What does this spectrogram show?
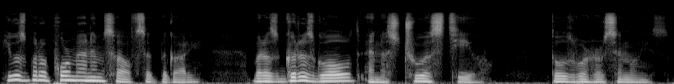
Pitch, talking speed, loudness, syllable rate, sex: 135 Hz, 195 wpm, -19 LUFS, 5.4 syllables/s, male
